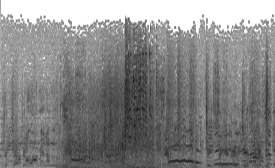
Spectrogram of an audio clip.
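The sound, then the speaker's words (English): Glass shatters as a bullet smashes a van windshield on a van swerving through traffic: a sudden loud crash bursts into a sustained wash of noise, with voices in the mix. “A bullet has smashed Riggs's windshield.”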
